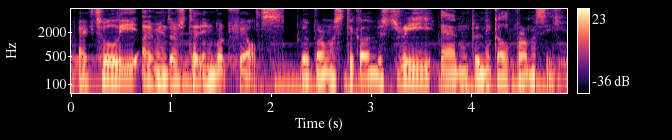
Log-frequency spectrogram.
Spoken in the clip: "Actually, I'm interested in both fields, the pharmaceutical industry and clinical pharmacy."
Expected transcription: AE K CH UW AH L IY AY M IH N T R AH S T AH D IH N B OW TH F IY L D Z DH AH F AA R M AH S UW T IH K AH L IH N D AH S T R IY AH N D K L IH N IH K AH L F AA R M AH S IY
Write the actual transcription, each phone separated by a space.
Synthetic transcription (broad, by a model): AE K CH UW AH L IY AY M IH N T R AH S T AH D IH N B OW T F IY L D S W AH P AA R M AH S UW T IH K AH L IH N D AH S T R IY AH N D K L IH N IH K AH L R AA M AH S IY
